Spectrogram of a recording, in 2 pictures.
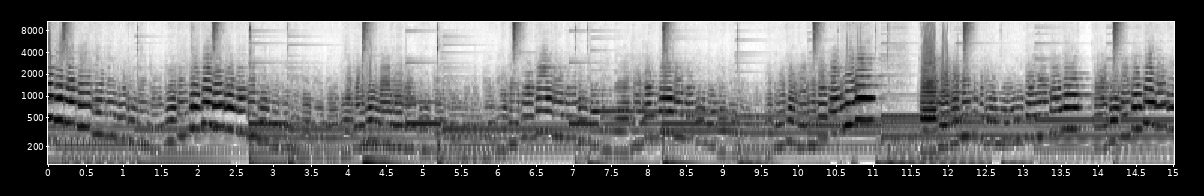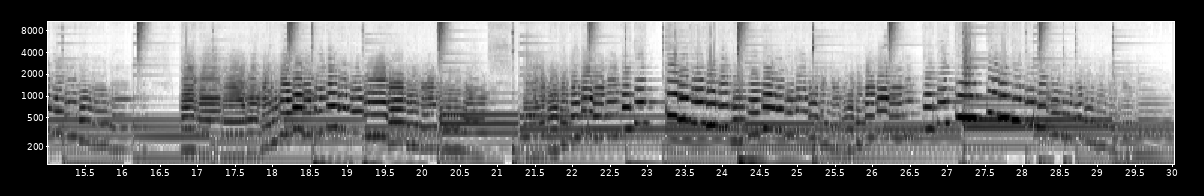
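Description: Trombone playing a jazz line in tempo, outlining each chord with a quick arpeggio rising and a scale falling, over and over without a break.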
